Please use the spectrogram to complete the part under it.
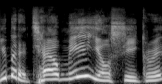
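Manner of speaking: demanding with attitude. Acting out Delilah demanding Samson's secret: imitating Delilah with an attitude. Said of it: "went to Samson with an attitude".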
